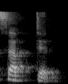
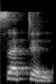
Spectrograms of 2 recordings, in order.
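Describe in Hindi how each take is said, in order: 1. t से पहले b बोला जाता है। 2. t से पहले b silent होता है। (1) "it's not subtle" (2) "it's subtle"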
